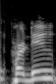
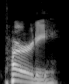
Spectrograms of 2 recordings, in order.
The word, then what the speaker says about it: Purdy: Brock, how do you say, is it Purdy? Purdue? Purdy? Purdy.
